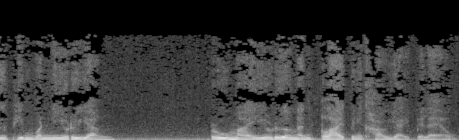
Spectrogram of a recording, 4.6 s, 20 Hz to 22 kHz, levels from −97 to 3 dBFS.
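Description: From start to finish, the speech carries generation loss. It sounds swirly, hollow and smeared, and consonant attacks blur. The likely cause is repeated lossy coding. The sound points to MP3 applied around ten times over, with each pass quantising afresh on a shifted frame grid. Noise and spectral holes pile up from pass to pass. The damage is worse than a single encode would leave, though the band limit fits 64 kbit/s. Nothing is heard above 16.5 kHz.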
